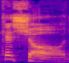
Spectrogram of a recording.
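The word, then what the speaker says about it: 決勝: 엔 특히 그렇습니다만 그렇죠 아시겠죠 결이네 그럼 결승입니다 발음은 케쇼 케쇼 그렇죠 이건 우승이네 그러 준우승에 유쇼 쇼처럼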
